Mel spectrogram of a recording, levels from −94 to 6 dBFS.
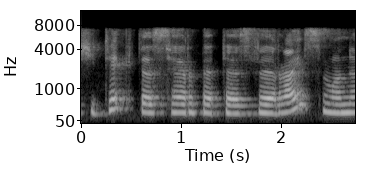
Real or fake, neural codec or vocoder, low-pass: real; none; 7.2 kHz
